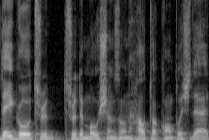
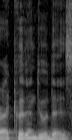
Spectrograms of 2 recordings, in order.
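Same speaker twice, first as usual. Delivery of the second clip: ordinary delivery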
